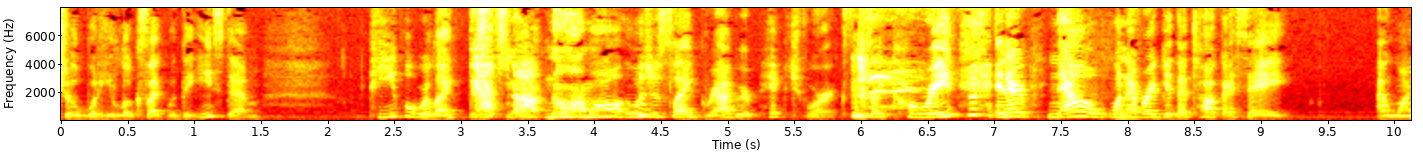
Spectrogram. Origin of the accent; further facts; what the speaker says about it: Canada; I'm Canadian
